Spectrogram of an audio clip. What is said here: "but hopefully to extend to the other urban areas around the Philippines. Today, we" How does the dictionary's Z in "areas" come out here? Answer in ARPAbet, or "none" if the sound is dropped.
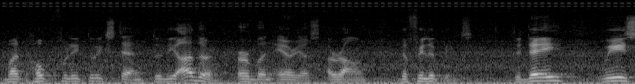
S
